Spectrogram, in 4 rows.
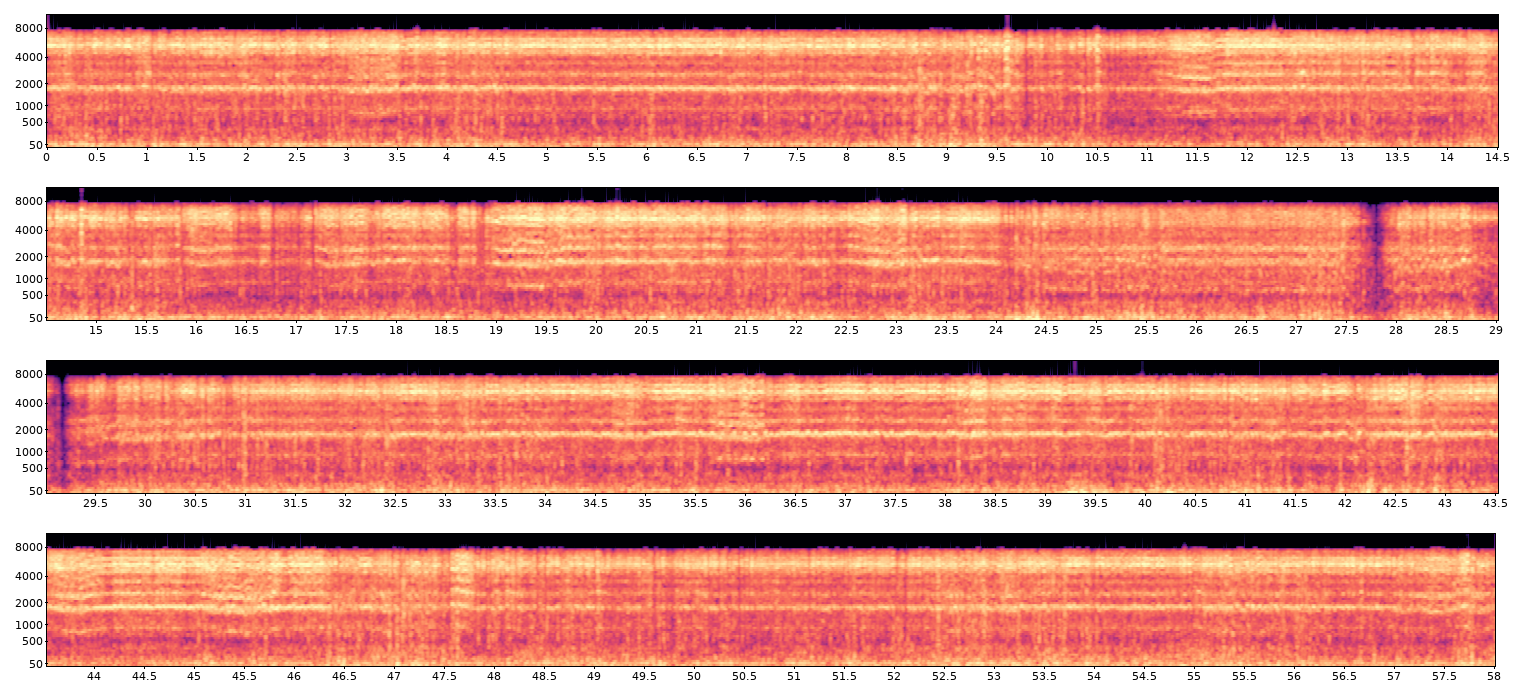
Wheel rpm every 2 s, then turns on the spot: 230, 230, 230, 230, 230, 230, 230, 230, 230, 230, 230, 230, 200, 170, 120, 220, 220, 230, 230, 230, 230, 230, 230, 230, 240, 230, 220, 230, 230.
none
